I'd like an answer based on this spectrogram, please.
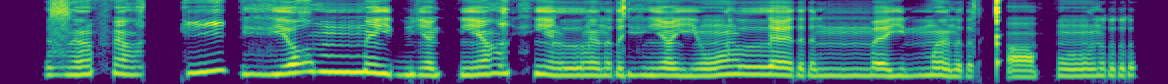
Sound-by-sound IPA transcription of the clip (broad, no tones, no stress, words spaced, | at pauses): zə̃fẽʁkːi | vʲoʁmːẽjbʲɑ̃ pʲẽʁfʲɛ̃lːə̃rvʲɑ̃ jõlːɛrmːɛj mə̃rkʼɑ̃põr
